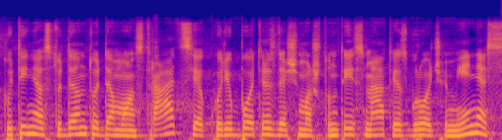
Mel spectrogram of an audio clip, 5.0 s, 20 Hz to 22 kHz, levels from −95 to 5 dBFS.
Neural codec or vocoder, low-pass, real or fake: autoencoder, 48 kHz, 128 numbers a frame, DAC-VAE, trained on Japanese speech; 14.4 kHz; fake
